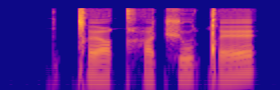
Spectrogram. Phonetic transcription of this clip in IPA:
ǀɜqʰɘt͡ʃ uǃɛ

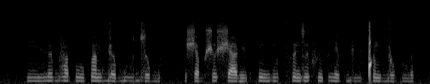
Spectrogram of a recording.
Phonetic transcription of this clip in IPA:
i ɦøbvap upãb ɖə ɓṳd͡zʊb | ʃabʃœ ʃaɖẽp kĩbmət̪ʰə̃ d͡zə̃fĩpɦepɡʱy ǃə̃bɖʊpə̤

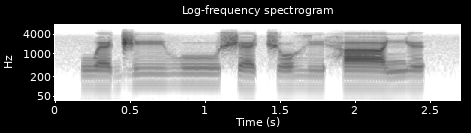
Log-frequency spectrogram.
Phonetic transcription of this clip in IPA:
wɛ˨d͡ʒiː˦ βuː˦ ʃɛ˨t͡ʃo˨˦ɣi˨ haː˦˨ɲɪ˦

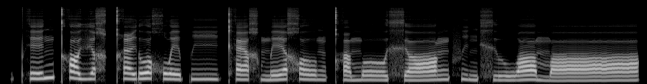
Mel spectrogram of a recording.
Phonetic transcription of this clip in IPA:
pʰeŋkʰɒvʲeχqʰi ɾoχwepiːkʰæχ meχoːŋqʰomoː xʲɒːŋfiŋxʲu wɒ mɒː

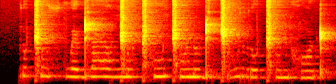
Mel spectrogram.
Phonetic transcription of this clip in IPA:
ɾʊǁuθfwɛ ɖiʕɔŋ͡ǁuǁʰõ ǁõɳuɖi ɡ͡ǁuro ǁʰuɲhɔ̃ʈ

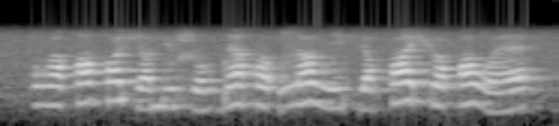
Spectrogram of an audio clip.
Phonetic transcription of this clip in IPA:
ʁʷe˧˩qɛ˧˥˧qu˧˥˧ çʌ˩˧mʲu˩˧ ɕo˩˧vdɛ˧˥˧ χo˧˩ʔ ɮʌ˧˥˧vi˩˧fʲu˩˧ qʷɛ˧˥˧ ʃu˧˩qo˧˥˧ʁʷɛ˩˧

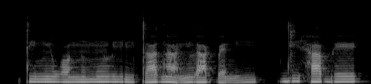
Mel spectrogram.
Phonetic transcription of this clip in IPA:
ti˦nĩ˦ wɔ˧nũ˧ mũ˧ li˧ɾi˨ ta˨˦dã˦˨ɾĩ˧ la˧k͡pɛ˨ni˨˦ | di˦ha˦be˦

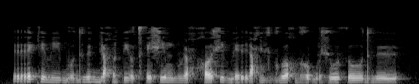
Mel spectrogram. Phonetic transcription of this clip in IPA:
rekɾiβiːbuː dʱʉ bʲuħṳpʲoːt͡sʼe ʃimṳβʉħ χoʃi beriħvʲo̤ ɡʱuχṳɣobo ʒu θuːdʱʉː

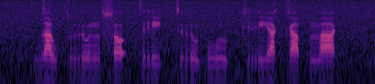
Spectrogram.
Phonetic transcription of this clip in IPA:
da˧wkru˧nsɔ˦˥ʔtri˥˩ʔ tru˦˥ʔwu˥˩ʔkri˧a̯ka˦˥p̚ ma˦˥k̚

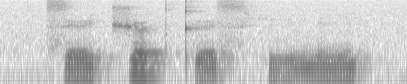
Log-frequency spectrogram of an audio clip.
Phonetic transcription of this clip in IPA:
t͡se˨t͡ʃœ˦t kʼe˨shi˨nĩ˧

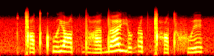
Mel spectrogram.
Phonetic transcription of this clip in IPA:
ǀu˩˥tˤkʷʰi˧˥˧jə˧˥˧tˤdʱa˩˥ da˧˥˧jə˩˥ ɡʷi˩˥tˤǀʰi˩˥tˤxʷe˧˥˧

